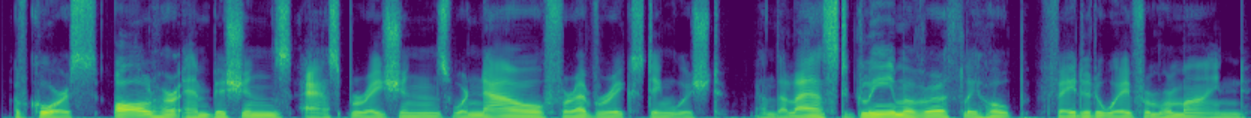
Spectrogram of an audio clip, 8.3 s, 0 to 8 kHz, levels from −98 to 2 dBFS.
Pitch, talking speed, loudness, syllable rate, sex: 105 Hz, 160 wpm, -19 LUFS, 4.7 syllables/s, male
